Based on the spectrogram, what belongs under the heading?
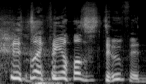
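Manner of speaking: high-pitched laughing speech. Real, not acted. Teller amused by Katoshi's antics, laughing. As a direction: crack up while telling it.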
